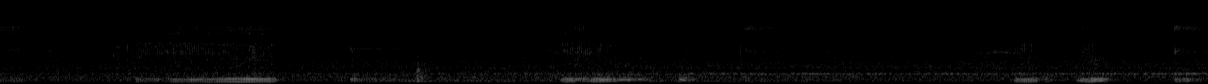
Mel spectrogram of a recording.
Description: Sleeping dog snoring and twitching.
